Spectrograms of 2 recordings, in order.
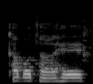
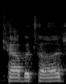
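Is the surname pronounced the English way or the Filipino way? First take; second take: Filipino; English. First: The surname is pronounced the Filipino way. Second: The surname is pronounced the English way.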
